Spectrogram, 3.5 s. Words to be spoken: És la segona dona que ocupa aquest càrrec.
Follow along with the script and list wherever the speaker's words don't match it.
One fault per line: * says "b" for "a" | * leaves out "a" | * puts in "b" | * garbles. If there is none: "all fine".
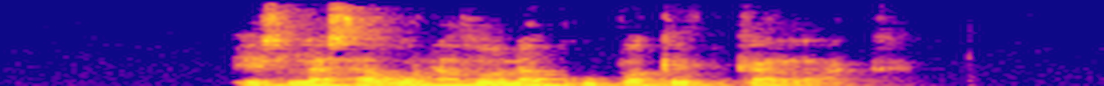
* leaves out "que"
